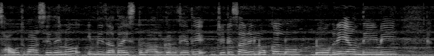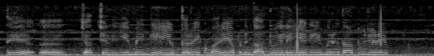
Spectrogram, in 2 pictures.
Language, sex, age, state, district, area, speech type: Dogri, female, 30-45, Jammu and Kashmir, Reasi, rural, spontaneous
